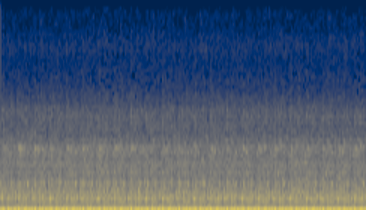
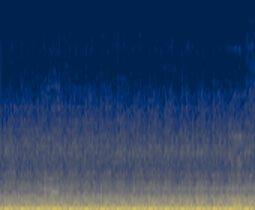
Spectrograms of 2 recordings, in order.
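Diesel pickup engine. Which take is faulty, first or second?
first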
